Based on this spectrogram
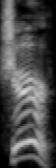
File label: "yes", survivor voice, mechanic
